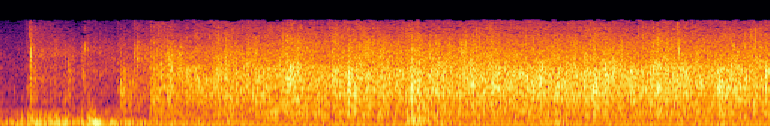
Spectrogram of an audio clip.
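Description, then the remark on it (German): An audience breaks into steady applause, a dense wash of many hands clapping that swells in the first second and then holds at an even, sustained level without any talk over it. “Nicht so lange klatschen, wir haben keine Zeit, danke.”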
